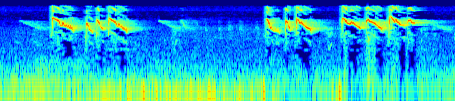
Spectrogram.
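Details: Oriental white-eye giving "wit wit" calls for song training: a quick run of three piercing downward-sweeping whistles, a pause, then a longer burst of five or six similar notes.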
